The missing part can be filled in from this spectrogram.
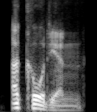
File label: "accordion", British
